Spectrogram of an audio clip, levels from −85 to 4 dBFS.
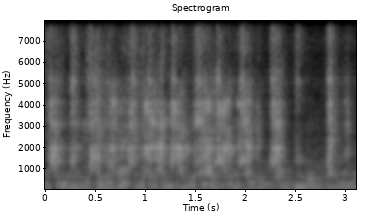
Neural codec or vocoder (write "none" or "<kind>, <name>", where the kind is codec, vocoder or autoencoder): vocoder, WaveNeXt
